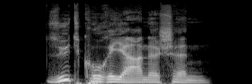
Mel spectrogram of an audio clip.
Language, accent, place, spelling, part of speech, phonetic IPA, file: German, Germany, Berlin, südkoreanischen, adjective, [ˈzyːtkoʁeˌaːnɪʃn̩], De-südkoreanischen.ogg
- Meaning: inflection of südkoreanisch: 1. strong genitive masculine/neuter singular 2. weak/mixed genitive/dative all-gender singular 3. strong/weak/mixed accusative masculine singular 4. strong dative plural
